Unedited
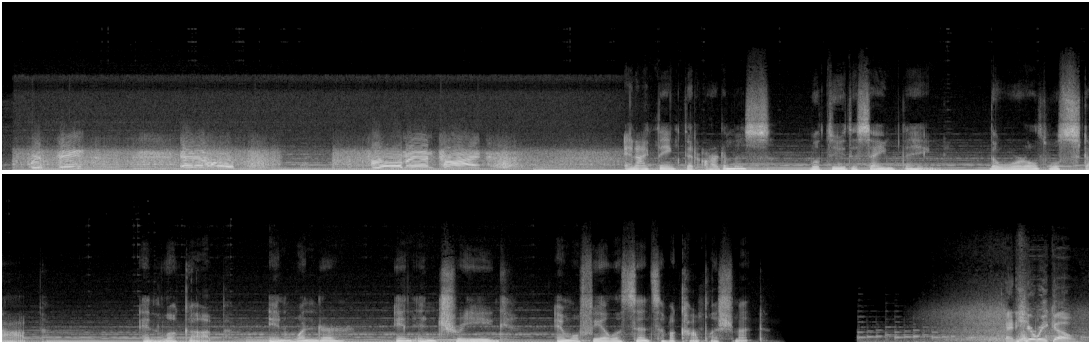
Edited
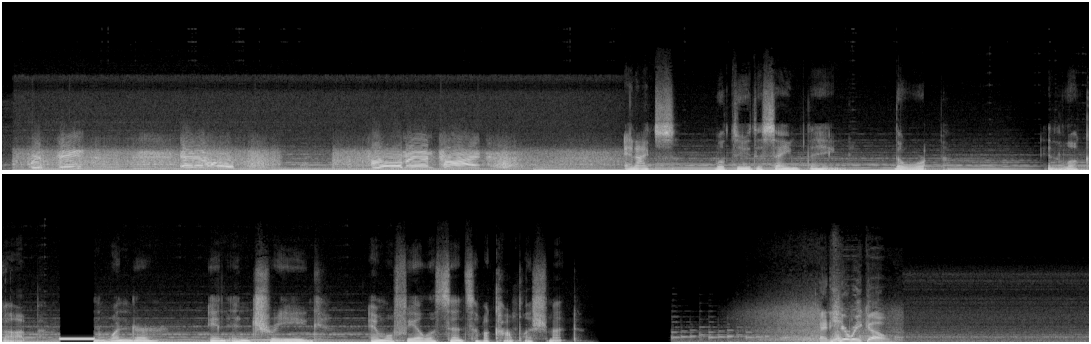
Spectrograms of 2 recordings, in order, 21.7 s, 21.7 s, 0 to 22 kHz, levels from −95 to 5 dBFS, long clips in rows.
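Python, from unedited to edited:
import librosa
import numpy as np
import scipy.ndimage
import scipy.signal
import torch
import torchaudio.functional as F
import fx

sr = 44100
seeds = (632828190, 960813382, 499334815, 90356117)

y = fx.edit(x, sr, fx.cut(start_s=6.53, length_s=0.95),
    fx.cut(start_s=10.16, length_s=0.91),
    fx.fade_out_span(start_s=11.82, length_s=0.5),
    fx.bleep(start_s=13.3, length_s=0.35, hz=479.0, db=-15.0), tone=tone)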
